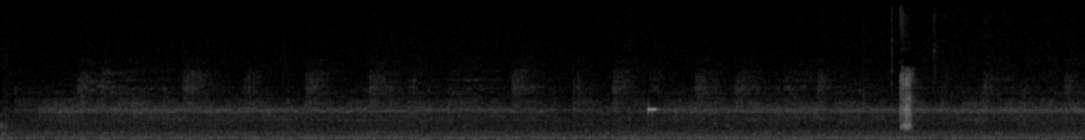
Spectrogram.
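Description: Nikon point-and-shoot camera in use: a short electronic beep about six and a half seconds in, the focus-confirm signal, then a shutter click about nine seconds in as the picture is taken. A faint steady hiss with a thin whine lies underneath.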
